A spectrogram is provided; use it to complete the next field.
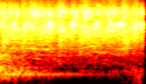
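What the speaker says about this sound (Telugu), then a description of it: "చప్పట్లు కొట్టడం యేసయ్య కొరకు." A revival-meeting congregation bursts into loud, sustained clapping, a dense continuous wash of many hands close by with no break and little voice over it.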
